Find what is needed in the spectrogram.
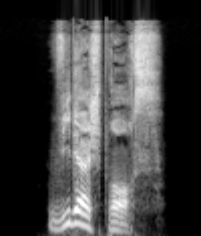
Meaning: genitive singular of Widerspruch
- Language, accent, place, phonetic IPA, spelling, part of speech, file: German, Germany, Berlin, [ˈviːdɐˌʃpʁʊxs], Widerspruchs, noun, De-Widerspruchs.ogg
